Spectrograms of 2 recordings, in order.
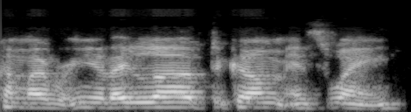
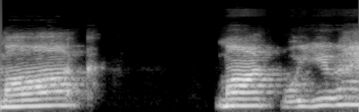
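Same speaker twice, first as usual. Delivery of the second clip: put-on pitched-up small child voice with an accent; 5 semitones higher than usual. Retelling their nephew calling out to someone: imitating the nephew's little accent. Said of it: "He talks like this".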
